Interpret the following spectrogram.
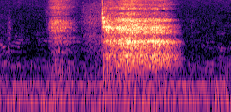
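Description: A person's faint breathing: a short soft breath about half a second in, then a longer breathy exhale like a sigh from about a second in.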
